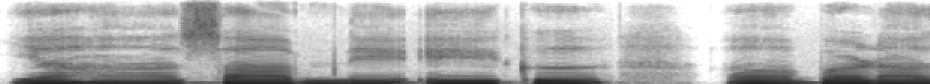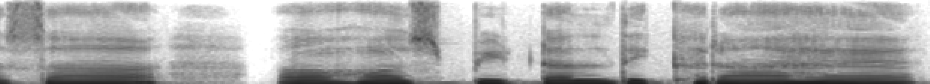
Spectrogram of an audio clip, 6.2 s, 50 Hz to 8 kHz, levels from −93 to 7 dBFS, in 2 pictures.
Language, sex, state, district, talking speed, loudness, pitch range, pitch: Hindi, female, Madhya Pradesh, Bhopal, 105 wpm, -13 LUFS, 220-230 Hz, 225 Hz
